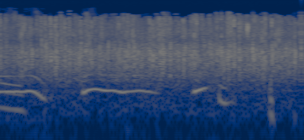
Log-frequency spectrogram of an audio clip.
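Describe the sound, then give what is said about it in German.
Applause at a live stage show: continuous, dense clapping at an even level, with a voice speaking over it in short, pitched phrases. “Applaus, Applaus,”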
